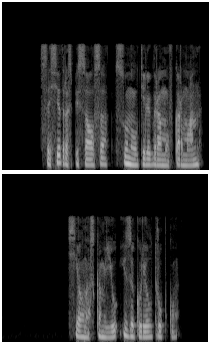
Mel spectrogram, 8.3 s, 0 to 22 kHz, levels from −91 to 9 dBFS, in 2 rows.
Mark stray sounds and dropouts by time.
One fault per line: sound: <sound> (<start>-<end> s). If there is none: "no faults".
no faults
